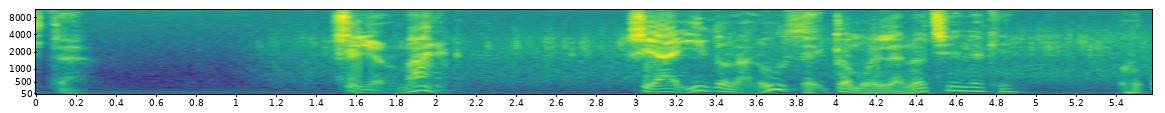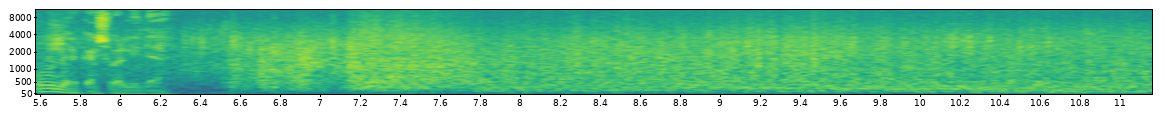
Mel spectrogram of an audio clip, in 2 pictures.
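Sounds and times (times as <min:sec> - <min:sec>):
speech: 0:00.0 - 0:00.3, 0:01.5 - 0:02.2, 0:03.0 - 0:06.7
strong storm wind roaring: 0:06.3 - 0:11.1.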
